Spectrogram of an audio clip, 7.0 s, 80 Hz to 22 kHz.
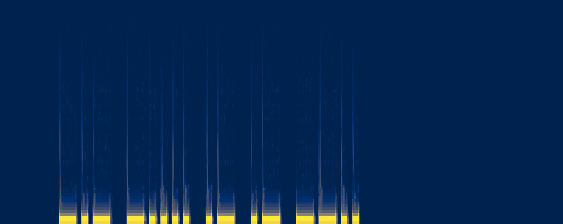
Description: Morse code, heard as a keyed tone, about 17 wpm, 700 Hz. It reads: K6AAZ
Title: USA Call Signs - 5 Characters - Repeated 3x - 17wpm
